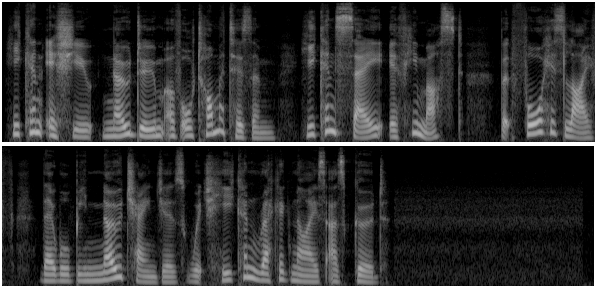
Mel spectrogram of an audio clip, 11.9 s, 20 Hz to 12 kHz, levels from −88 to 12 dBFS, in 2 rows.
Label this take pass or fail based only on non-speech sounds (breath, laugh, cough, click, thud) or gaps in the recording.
pass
